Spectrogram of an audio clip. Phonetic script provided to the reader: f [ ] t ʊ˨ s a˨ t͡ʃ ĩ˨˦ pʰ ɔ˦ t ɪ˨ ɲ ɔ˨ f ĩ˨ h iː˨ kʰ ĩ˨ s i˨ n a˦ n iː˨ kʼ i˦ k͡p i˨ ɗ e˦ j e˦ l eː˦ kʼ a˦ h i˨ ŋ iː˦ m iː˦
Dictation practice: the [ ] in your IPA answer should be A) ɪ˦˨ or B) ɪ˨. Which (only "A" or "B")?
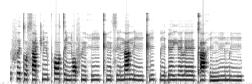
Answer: A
